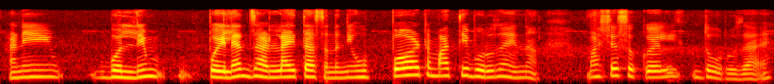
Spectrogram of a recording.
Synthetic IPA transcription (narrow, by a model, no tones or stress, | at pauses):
aɽ̃i | bolːĩpəjljãt̪̚d͡zʱaɽlajt̪aːsənaniupːəʈmat̪ibəɾũd͡zajna | maɕesəkeld̪owɾud͡zaj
